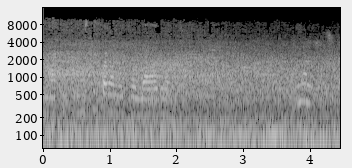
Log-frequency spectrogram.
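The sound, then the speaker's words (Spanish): A steady roar of road traffic fills the scene, cars streaming past on the adjacent road just outside a shopping centre's grounds in a continuous wash of engine and tyre noise, with faint voices mixed in. “Bueno, hemos conseguido salir de lo que es el recinto del centro comercial, porque pasan los coches por la carretera de al lado.”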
